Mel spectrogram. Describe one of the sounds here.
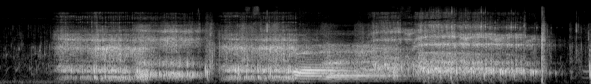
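A video game zombie groans.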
